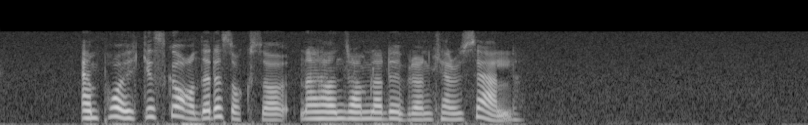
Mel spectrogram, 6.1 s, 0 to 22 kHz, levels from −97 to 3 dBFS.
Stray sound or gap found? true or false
false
